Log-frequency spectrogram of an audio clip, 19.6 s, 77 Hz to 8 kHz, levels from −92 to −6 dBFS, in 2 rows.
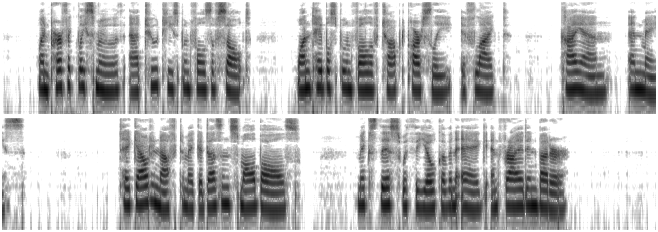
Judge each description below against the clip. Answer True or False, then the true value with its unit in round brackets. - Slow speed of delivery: True (120 wpm)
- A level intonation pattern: True (2.1 semitones)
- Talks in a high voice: True (210 Hz)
